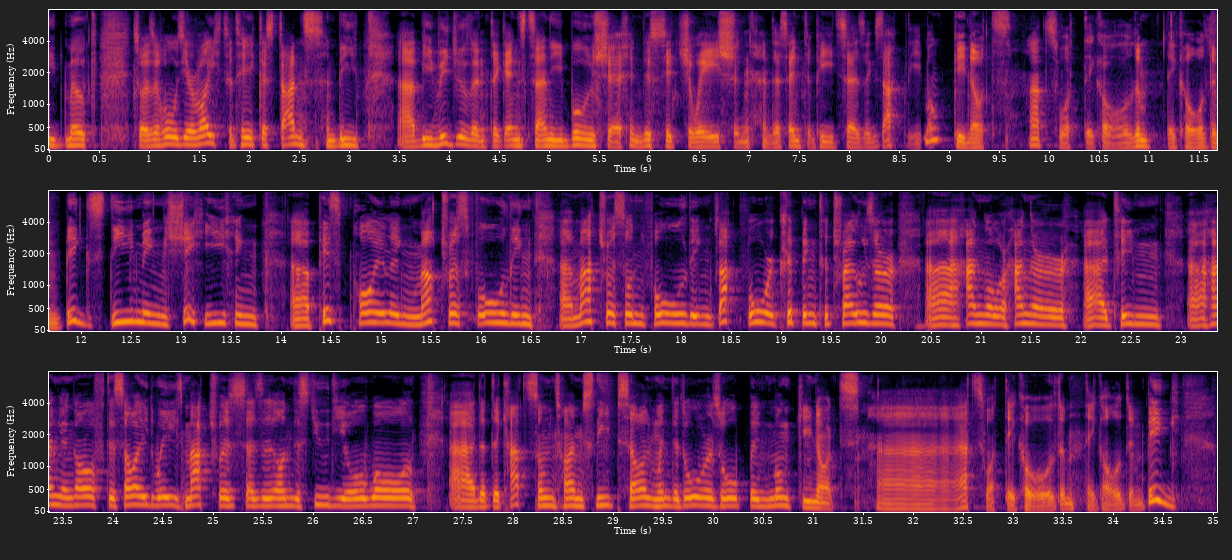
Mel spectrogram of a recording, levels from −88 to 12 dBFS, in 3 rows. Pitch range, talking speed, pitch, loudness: 130-185 Hz, 150 wpm, 160 Hz, -19 LUFS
